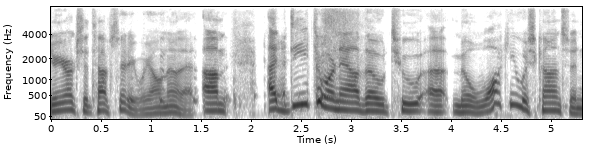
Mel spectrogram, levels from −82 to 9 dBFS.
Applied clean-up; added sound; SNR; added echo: none; none; none; none.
